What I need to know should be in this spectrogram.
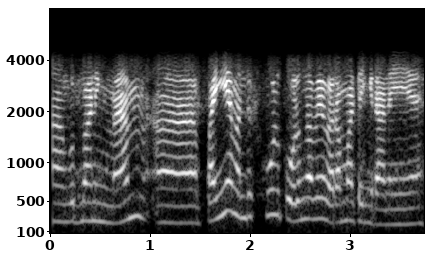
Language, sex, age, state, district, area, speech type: Tamil, female, 18-30, Tamil Nadu, Pudukkottai, rural, conversation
